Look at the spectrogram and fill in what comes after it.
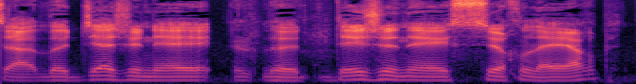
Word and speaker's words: le déjeuner sur l'herbe: It's le déjeuner sur l'herbe.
